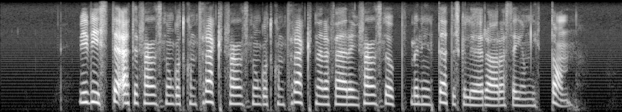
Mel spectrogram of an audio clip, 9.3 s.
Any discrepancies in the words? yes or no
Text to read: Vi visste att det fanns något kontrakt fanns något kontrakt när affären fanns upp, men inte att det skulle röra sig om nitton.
no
